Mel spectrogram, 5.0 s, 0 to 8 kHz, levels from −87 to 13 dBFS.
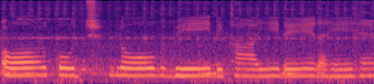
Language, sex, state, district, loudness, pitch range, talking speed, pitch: Hindi, female, Madhya Pradesh, Dhar, -16 LUFS, 205-215 Hz, 95 wpm, 210 Hz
